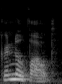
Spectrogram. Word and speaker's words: Grindelwald: I think it's like um I think it's pronounced grindel vald is it yeah it is they keep saying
